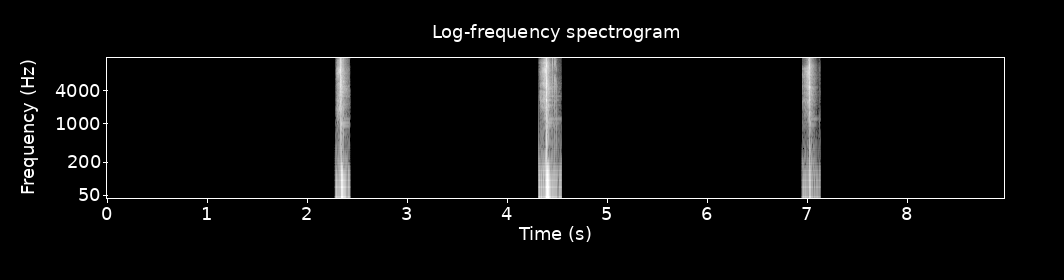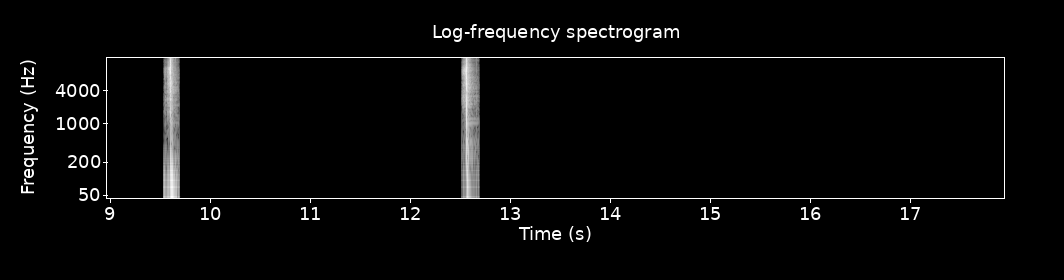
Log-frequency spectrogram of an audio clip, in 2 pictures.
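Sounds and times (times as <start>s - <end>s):
lighter: 4.3s - 4.6s, 7.0s - 7.2s.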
